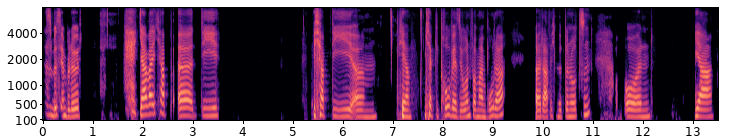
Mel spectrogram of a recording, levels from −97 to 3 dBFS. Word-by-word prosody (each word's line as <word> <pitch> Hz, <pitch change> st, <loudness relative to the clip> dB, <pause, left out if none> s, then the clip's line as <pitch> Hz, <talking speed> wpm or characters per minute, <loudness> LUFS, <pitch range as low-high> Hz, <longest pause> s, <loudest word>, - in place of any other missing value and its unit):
ist 230 Hz, -2 st, -8 dB
'n 205 Hz, -, -4 dB
bisschen 200 Hz, 0 st, +1 dB
blöd. 185 Hz, +2 st, +2 dB, 1.2 s
Ja, 225 Hz, +2 st, +7 dB
weil 250 Hz, 0 st, +6 dB
ich 275 Hz, -, -13 dB
habe, 255 Hz, -1 st, +3 dB, 0.2 s
äh, 200 Hz, -1 st, +5 dB, 0.2 s
die 200 Hz, +1 st, -3 dB, 1.9 s
Ich 240 Hz, -, +3 dB
hab 215 Hz, 0 st, +1 dB
die, 185 Hz, -1 st, -3 dB
ähm 170 Hz, 0 st, -2 dB, 0.4 s
hier, 180 Hz, -3 st, +3 dB, 0.3 s
ich 205 Hz, -, -3 dB
habe 225 Hz, -, +1 dB
die 185 Hz, -, -14 dB
Pro 210 Hz, +5 st, -1 dB
Version 185 Hz, -1 st, -1 dB
von 185 Hz, -3 st, -3 dB
meinem 170 Hz, -2 st, -1 dB
Bruder 200 Hz, +6 st, 0 dB, 0.6 s
äh, 170 Hz, -, +4 dB
darf 165 Hz, 0 st, +1 dB
ich 180 Hz, -, -15 dB
mitbenutzen 180 Hz, -, -4 dB, 0.7 s
und 180 Hz, +1 st, -1 dB, 0.8 s
ja 185 Hz, -1 st, +5 dB
190 Hz, 130 wpm, -23 LUFS, 180-205 Hz, 1.9 s, Ja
